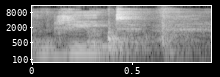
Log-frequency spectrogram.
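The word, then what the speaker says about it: gîte: I could rent out as a jeet, as everybody's told me I mispronounced in my last video. So jeet it is.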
